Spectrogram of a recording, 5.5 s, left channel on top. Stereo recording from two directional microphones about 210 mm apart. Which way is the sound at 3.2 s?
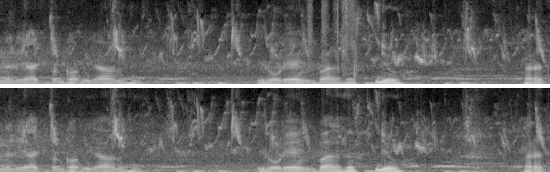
40° right (ahead or behind).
